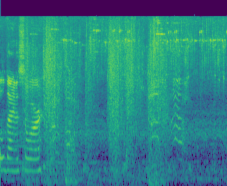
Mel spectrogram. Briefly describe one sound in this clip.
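Objects smash and clatter apart.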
